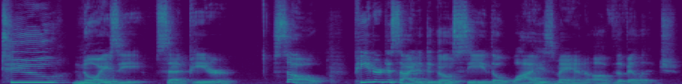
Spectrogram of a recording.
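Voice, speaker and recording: Man, children's storytime host, slow deliberate pace, lively pitch, encouraging, simple phrasing. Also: gravelly, reverberant. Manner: encouraging, simple instructions addressed to young children.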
